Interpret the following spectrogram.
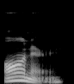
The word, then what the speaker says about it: honor: An hour, because the H is silent, so it starts with an ow sound. An honor, same thing.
